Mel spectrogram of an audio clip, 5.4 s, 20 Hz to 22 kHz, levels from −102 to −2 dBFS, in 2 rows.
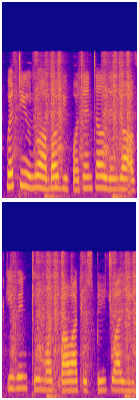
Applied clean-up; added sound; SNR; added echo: none; Engine; 11 dB; none.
